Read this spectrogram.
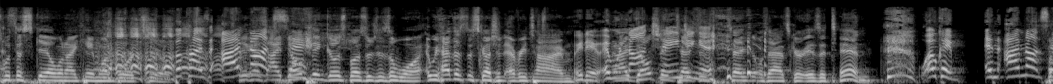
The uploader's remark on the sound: Live from Kansas City. Our very first live show.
